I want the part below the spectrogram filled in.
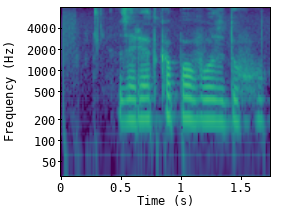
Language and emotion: Russian, neutral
